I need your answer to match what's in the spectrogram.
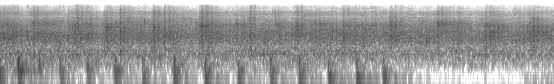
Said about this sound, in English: Let us give God a mighty hand clap.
